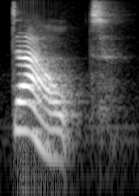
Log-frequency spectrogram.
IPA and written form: daut (Doubt)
